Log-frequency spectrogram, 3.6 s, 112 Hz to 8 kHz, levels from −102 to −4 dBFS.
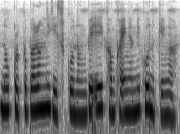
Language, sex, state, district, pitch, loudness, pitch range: Garo, female, Meghalaya, West Garo Hills, 230 Hz, -14 LUFS, 215-245 Hz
